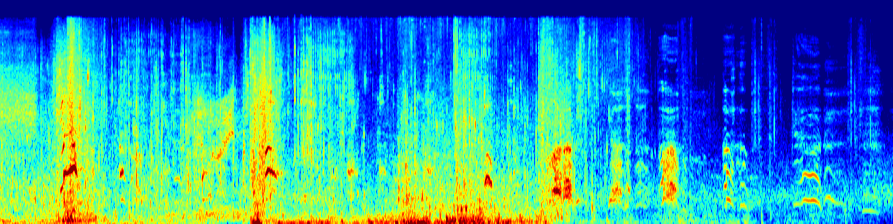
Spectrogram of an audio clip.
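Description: A young woman gasps and chokes in distress.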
